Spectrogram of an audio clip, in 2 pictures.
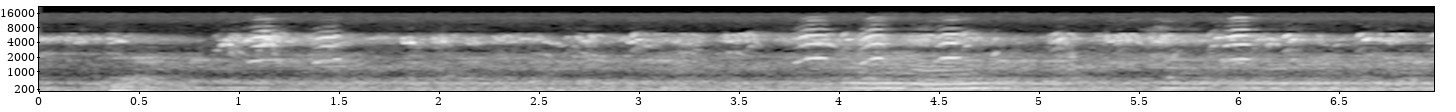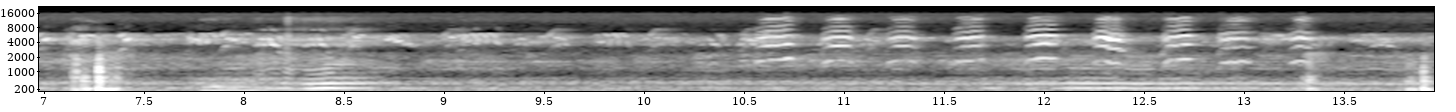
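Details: A massive honey bee swarm collected early in the morning in Australia, before the day warmed up. A steady low hum comes and goes as bees pass close by, under a background of chirping birds and one sharp knock.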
